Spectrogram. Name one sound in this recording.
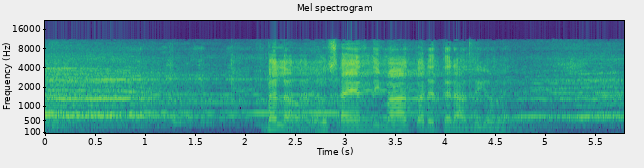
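A man recites in a loud, chanting voice through a microphone and loudspeakers, with a strong echo.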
